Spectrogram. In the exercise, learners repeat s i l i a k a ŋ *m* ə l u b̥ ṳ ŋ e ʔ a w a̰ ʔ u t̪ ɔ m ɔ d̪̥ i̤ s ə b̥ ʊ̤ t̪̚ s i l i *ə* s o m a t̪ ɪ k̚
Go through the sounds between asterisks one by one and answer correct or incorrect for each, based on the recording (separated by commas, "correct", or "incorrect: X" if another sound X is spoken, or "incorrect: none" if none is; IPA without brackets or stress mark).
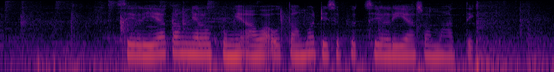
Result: incorrect: ɲ, incorrect: a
